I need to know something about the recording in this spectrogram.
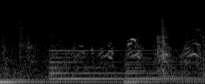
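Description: Gulls calling, a few short calls about midway, over background music of sustained low chords.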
